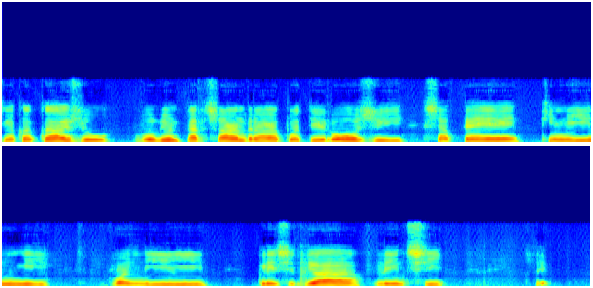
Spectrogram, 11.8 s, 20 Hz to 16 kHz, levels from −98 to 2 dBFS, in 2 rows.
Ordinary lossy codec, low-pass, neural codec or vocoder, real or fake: none; 7.2 kHz; codec, 16 kHz, 1 kbps, FunCodec, trained on Chinese and English, 50 frames a second; fake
